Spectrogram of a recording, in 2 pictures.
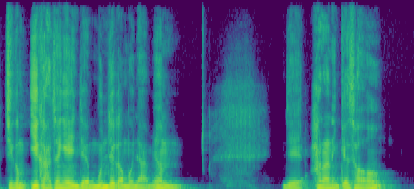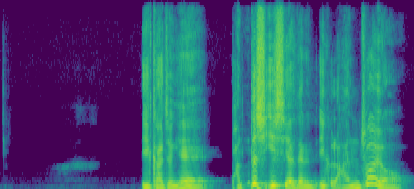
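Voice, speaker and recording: A man's voice: mid-range voice, wildly swooping pitch, a little slow, long pauses, a little mellow, slightly rough. A man preaching a dawn sermon as pastor, with a Gyeongsang Korean accent, talking conversationally and asking the congregation rhetorical questions.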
